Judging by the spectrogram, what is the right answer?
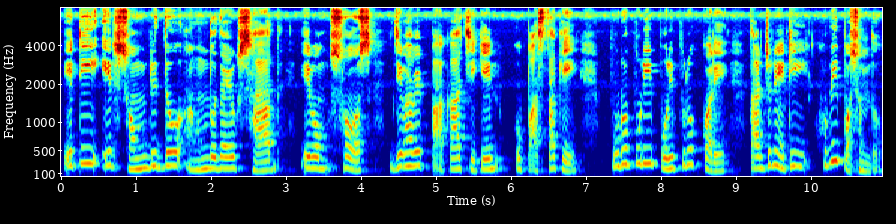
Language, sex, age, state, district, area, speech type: Bengali, female, 60+, West Bengal, Nadia, rural, spontaneous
